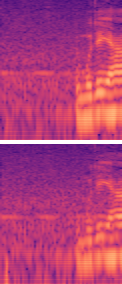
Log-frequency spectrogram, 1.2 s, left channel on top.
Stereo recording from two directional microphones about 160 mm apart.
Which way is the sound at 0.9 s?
60° left (ahead or behind).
